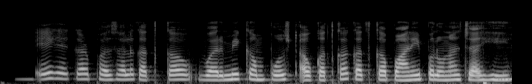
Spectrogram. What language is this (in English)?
Chhattisgarhi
